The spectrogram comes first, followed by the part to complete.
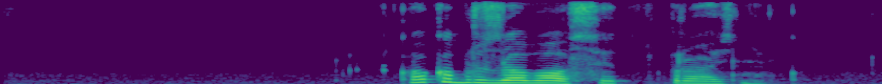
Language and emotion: Russian, sad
